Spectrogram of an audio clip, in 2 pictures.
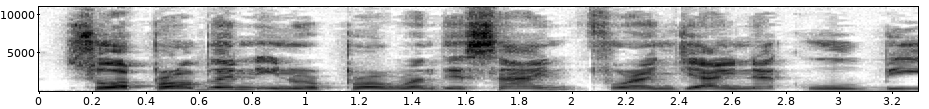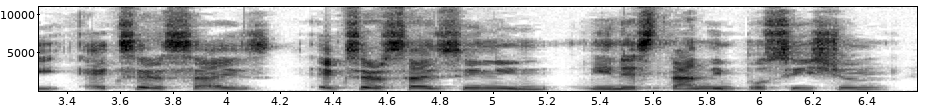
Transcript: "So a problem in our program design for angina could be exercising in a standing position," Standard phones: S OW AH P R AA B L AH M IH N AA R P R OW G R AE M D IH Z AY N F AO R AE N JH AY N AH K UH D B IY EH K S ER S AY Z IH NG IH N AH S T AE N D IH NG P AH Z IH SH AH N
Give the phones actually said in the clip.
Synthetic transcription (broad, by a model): S OW AH P R AA B L AH M IH N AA W P R OW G R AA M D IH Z AY N F AO R AE N JH AY N AH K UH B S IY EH K S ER S AY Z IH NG IH N AH S T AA N D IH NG P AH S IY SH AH N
